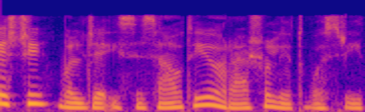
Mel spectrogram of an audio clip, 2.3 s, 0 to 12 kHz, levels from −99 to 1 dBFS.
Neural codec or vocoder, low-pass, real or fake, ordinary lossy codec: none; 7.2 kHz; real; AAC, 48 kbps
